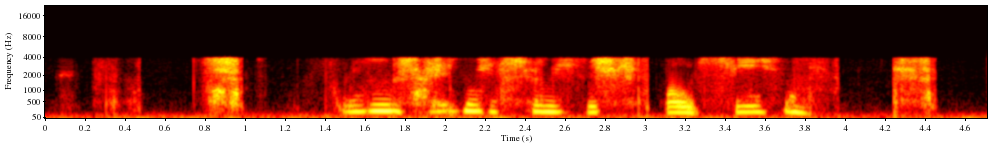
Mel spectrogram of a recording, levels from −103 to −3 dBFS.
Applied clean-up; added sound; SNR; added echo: neural diffusion model UNIVERSE++.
